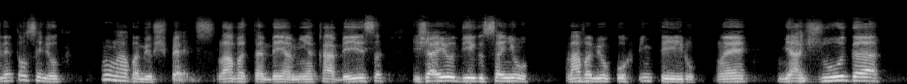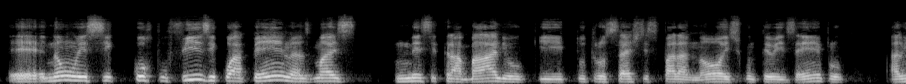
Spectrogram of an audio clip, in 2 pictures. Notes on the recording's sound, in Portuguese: Live realizada através do Instagram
